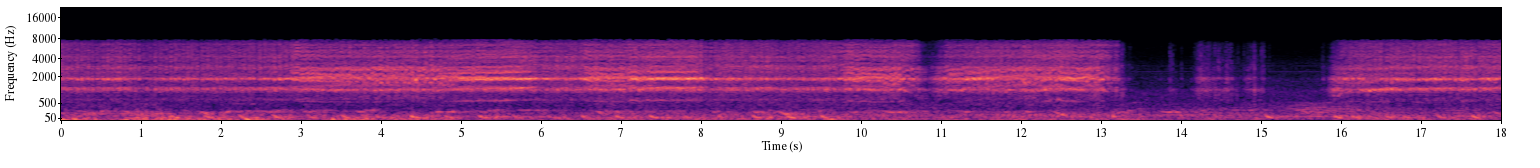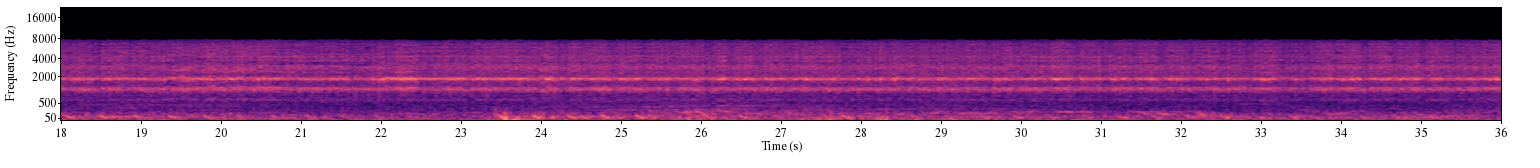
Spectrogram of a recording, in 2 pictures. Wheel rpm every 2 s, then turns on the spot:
160, 160, 160, 160, 160, 120, 100, 20, 140, 160, 160, 160, 160, 160, 160, 160, 160, 160.
14-16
